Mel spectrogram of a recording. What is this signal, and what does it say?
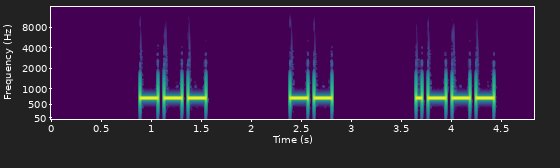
Morse code, heard as a keyed tone, about 20 wpm, spaced as for 8 wpm, 700 Hz. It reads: OMJ
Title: 205 Lesson 33e - Letter j - Three Characters 20wpm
